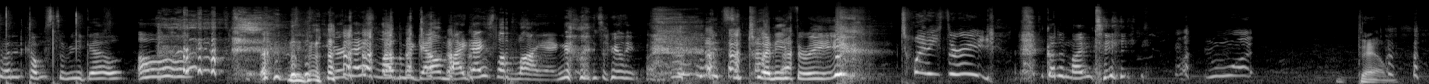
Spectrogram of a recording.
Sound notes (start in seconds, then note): 1.6 laughter; 5.5 laughing; 6.4 laughs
